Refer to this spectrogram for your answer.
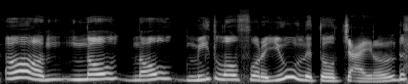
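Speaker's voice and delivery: slow, high-pitched mock German accent. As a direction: draw it out like a comic German henchman. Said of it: "that was a great German accent".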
